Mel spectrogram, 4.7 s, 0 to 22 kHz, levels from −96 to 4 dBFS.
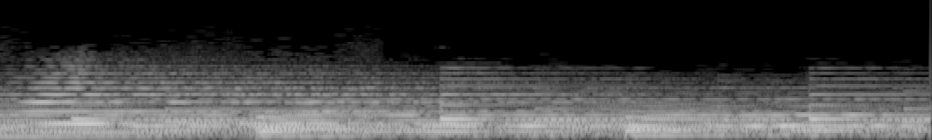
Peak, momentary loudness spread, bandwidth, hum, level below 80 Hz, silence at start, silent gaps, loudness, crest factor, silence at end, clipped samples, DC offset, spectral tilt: -10 dBFS; 5 LU; 5.4 kHz; none; -50 dBFS; 0 s; none; -26 LUFS; 14 dB; 0 s; under 0.1%; under 0.1%; -10 dB/octave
